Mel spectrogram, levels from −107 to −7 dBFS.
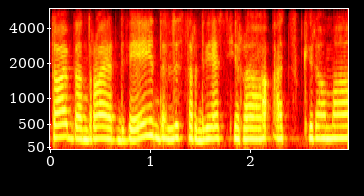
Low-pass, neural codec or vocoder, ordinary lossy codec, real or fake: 5.4 kHz; none; Opus, 16 kbps; real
